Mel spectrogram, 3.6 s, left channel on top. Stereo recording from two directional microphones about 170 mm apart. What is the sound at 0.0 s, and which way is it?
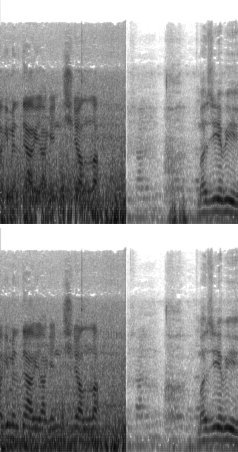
Speech, 5° right (ahead or behind).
